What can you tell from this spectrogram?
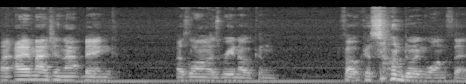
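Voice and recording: A man speaks at a fairly slow pace with a medium pitch.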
